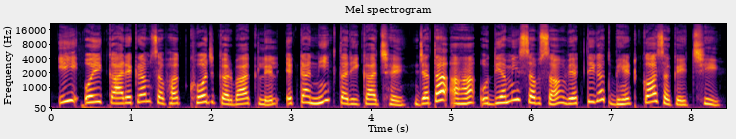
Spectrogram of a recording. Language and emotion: Maithili, neutral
